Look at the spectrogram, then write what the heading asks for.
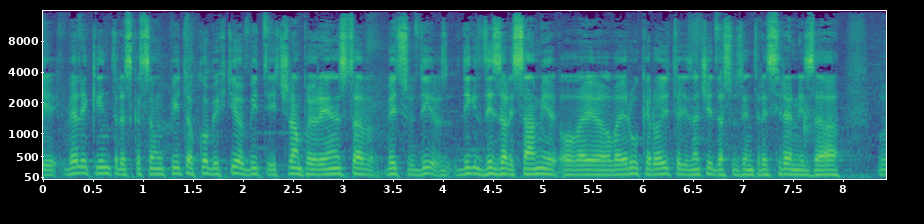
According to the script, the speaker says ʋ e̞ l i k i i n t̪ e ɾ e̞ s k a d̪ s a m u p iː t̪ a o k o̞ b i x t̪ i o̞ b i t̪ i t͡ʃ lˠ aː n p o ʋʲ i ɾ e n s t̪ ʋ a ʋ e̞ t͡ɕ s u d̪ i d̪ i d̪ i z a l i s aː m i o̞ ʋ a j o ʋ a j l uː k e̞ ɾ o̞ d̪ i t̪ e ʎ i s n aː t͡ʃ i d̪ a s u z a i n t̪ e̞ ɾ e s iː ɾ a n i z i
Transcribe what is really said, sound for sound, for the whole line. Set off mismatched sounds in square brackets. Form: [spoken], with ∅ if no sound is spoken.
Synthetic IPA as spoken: ʋ e̞ l i k i i n t̪ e ɾ e̞ s k a d̪ s a m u p iː t̪ a o k o̞ b i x t̪ i o̞ b i t̪ i t͡ʃ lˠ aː n p o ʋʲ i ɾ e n s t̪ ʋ a ʋ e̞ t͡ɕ s u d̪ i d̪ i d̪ i z a l i s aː m i o̞ ʋ a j o ʋ a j [ɾ] uː k e̞ ɾ o̞ d̪ i t̪ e ʎ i [z] n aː t͡ʃ i d̪ a s u z a i n t̪ e̞ ɾ e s iː ɾ a n i z [a]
